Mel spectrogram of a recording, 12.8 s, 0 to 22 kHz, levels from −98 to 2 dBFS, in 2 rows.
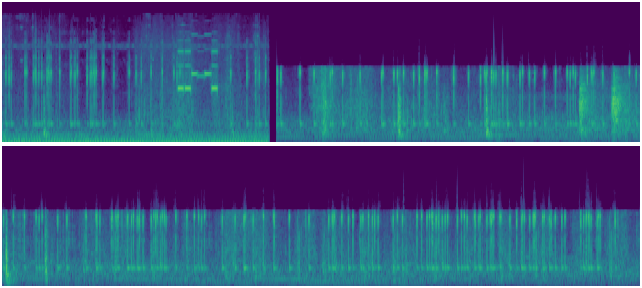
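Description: At 2.67 s the sound drops out for 80 ms. From then to the end, nothing reaches above 3.8 kHz. It turns dull and boxy, with faint new background noise and little level change. The input was likely switched to a poorer device.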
